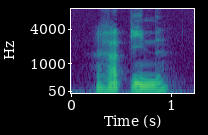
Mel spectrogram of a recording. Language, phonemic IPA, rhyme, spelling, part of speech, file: French, /ʁa.pid/, -id, rapide, adjective / adverb / noun, Fr-rapide.ogg
- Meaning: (adjective) fast, rapid; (adverb) fast; rapidly; quickly; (noun) 1. rapid (stretch of river) 2. express (fast train)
